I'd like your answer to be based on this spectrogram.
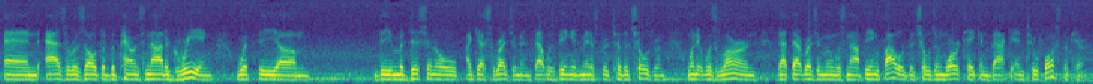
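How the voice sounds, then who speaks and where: A man interviewed for a documentary, speaking carefully and pausing to search for words. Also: medium pitch, level tone, noisy background. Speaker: interviewee with knowledge of the case. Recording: dull lo-fi recording.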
